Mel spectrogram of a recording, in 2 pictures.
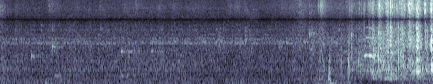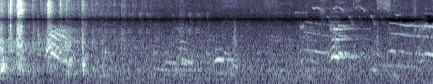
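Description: Faint room tone, then about halfway through a busy chorus of birds: many short chirps and quick sliding calls, densest just after they begin.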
